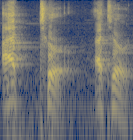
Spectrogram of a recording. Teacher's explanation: You stress on the first syllable.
